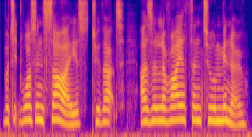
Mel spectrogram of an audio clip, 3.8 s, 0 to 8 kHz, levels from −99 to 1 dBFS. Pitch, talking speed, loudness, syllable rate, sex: 245 Hz, 190 wpm, -16 LUFS, 4.7 syllables/s, female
